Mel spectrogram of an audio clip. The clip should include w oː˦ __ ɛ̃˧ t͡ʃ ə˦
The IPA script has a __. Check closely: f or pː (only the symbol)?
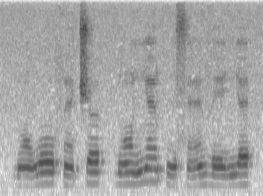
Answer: f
